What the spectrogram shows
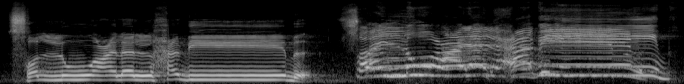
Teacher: آخر میں با قلقلہ بھی ہوگا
